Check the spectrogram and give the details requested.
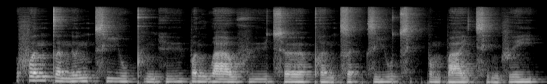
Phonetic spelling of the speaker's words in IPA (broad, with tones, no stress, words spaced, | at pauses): fɐ˥nt̪ɐ˨nɵ˧nt͡sʰiː˨˩w pʰɪ˨˩ŋhyː˨pɐ˧ŋ waː˧wfyː˨˧t͡sʰœː˧ pʰɐ˨˩nt͡sɐ˧k̚ t͡siː˨˥wt͡sʰɪ˥k̚pɐ˨m paː˨˧jt͡sʰɪ˨˩ŋfe˥j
